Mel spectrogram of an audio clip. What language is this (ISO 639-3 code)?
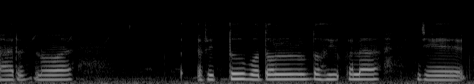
sat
